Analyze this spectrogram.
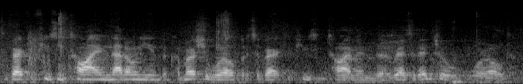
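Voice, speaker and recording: Very fast speech from a man of medium pitch with a strong New York accent, over noticeable background noise. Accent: New York accent, still strong. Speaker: home builder executive, panelist. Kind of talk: panel talk.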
